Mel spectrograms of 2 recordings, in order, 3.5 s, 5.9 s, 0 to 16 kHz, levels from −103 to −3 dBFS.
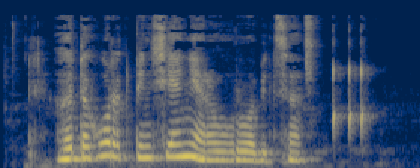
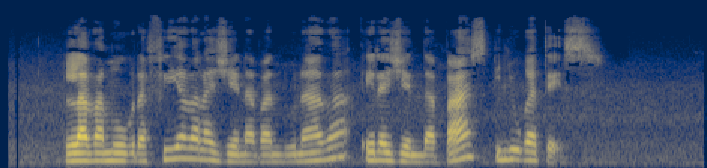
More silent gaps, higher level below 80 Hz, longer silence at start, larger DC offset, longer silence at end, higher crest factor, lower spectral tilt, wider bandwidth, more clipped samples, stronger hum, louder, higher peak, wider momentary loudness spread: neither; first, -66 dBFS vs -76 dBFS; second, 0.25 s vs 0.55 s; neither; second, 0.45 s vs 0.95 s; second, 18 dB vs 24 dB; about the same, -5 dB/octave vs -5.5 dB/octave; about the same, 11.5 kHz vs 10.5 kHz; neither; neither; about the same, -28 LUFS vs -27 LUFS; second, -10 dBFS vs -4 dBFS; about the same, 13 LU vs 12 LU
